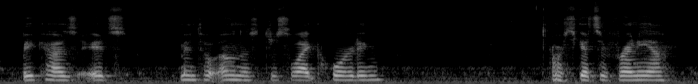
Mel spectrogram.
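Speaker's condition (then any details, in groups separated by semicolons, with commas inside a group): Cerebral palsy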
